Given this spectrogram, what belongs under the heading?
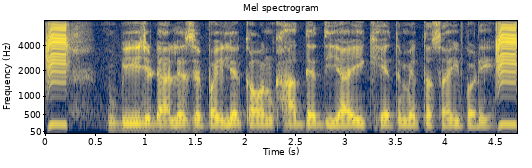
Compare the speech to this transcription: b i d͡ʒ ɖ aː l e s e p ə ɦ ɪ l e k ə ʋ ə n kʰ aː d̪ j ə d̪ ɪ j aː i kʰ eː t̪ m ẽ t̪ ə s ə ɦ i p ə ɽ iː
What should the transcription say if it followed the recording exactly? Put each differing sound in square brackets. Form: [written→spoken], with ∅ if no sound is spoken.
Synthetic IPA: b [i→iː] d͡ʒ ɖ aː l e s e p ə ɦ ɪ l e k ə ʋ ə n kʰ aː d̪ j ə d̪ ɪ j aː i kʰ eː t̪ m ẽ t̪ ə s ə ɦ i p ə ɽ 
